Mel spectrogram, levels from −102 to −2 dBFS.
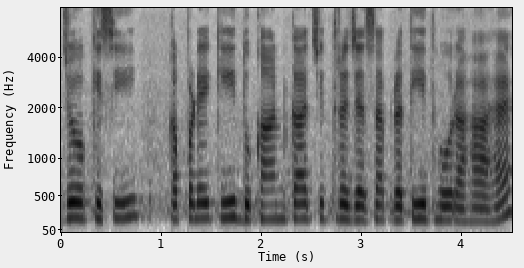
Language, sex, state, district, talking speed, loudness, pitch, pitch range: Hindi, female, Haryana, Jhajjar, 160 wpm, -14 LUFS, 195 Hz, 185-205 Hz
